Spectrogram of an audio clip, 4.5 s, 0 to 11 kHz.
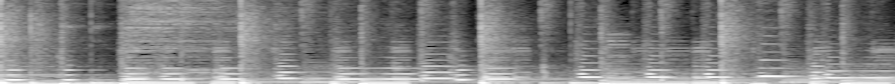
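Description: Yamaha DGX-670 arranger keyboard playing a groovy pop soul style: a drum beat and bass line from the built-in accompaniment, with a melody played over them on the keys.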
